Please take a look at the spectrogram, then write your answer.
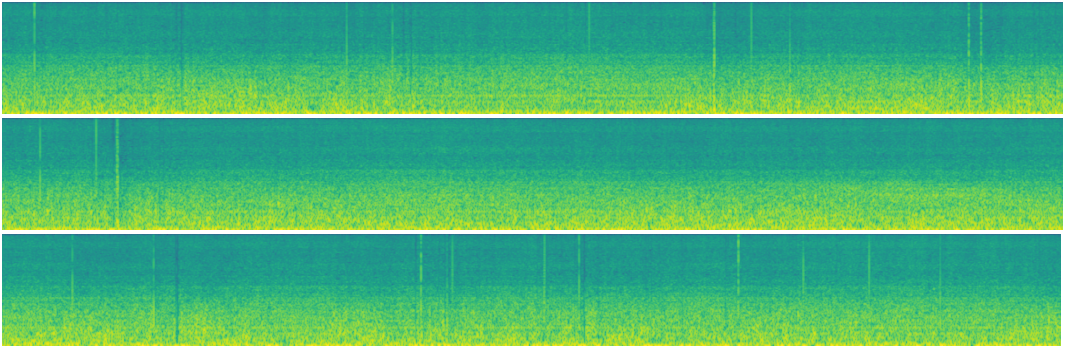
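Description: Heavy, steady wind roar buffets the microphone from a motorcycle cruising on an interstate highway on a hot day, dense and constant for the whole stretch with engine and road noise blended underneath.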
